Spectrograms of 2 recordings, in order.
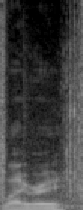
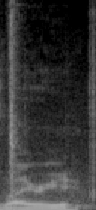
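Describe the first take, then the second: First: The word sounds like 'leery', two syllables. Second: The same.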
